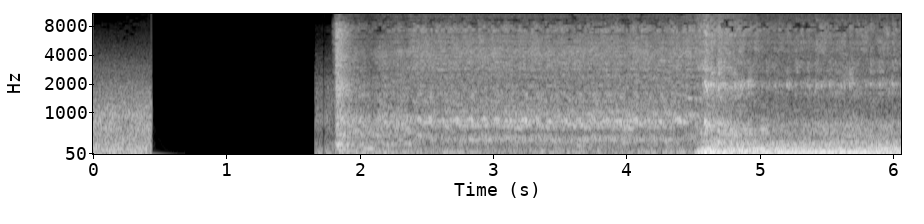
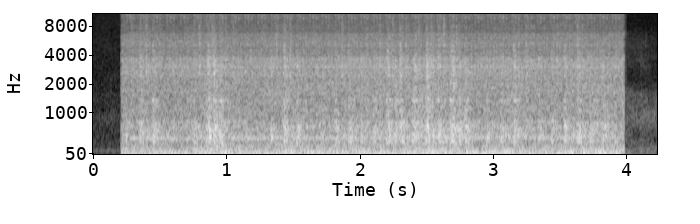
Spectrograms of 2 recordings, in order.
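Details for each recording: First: 2014 Gen 3 Toyota Prius petrol engine starting and settling into a steady, even idle with no rattle, after the owner's repair of the knocking and shaking; owner chose to ignore a possible head gasket issue. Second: 2014 Gen 3 Toyota Prius petrol engine before repair: a rough run with uneven knocking at about three or four thumps per second and shaking. Owner suspects anything from a failed PCV valve to a head gasket; unconfirmed.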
